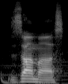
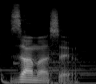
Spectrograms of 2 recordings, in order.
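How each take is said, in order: First: The final u sound is dropped. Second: The final u sound is fully pronounced. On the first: The speaker calls it right. "you'd say Zamas" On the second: The speaker calls it wrong. "and not Zamasu"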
